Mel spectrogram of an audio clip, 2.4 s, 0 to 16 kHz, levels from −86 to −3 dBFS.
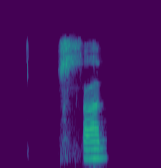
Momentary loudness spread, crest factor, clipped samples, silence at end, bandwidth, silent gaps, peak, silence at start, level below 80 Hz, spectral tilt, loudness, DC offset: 6 LU; 20 dB; under 0.1%; 0.8 s; 8.2 kHz; none; -22 dBFS; 0.9 s; -86 dBFS; -2.5 dB/octave; -36 LUFS; under 0.1%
